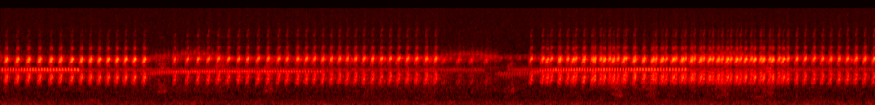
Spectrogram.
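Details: Night chorus of tree frogs in a pond, north-east Italy, mid-April: dense rapid rasping pulses running almost without break, one brief lull, with a constant mole cricket trill underneath.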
